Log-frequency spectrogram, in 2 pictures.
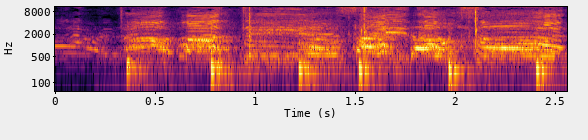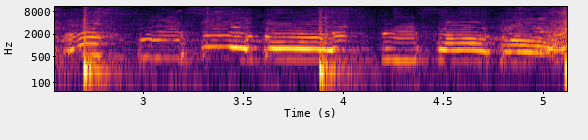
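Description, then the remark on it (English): A crowd of feminists chants together in a loud, rhythmic call during the revolution in Riyad al-Salah, voices rising and falling in unison with sharp accented beats, like a protest march building steady collective energy. “The people you're hearing are a group of feminists who have been leading the revolution in Riyad al-Salah with their chants and movements on a daily basis.”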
